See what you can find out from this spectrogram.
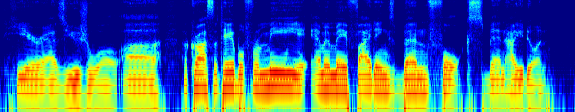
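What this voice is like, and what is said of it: Hoarse, rough sore-throat voice. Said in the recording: “if it sounds like I've been up all night smoking darts and shooting whiskeys ... I've got a little throat thing going on”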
